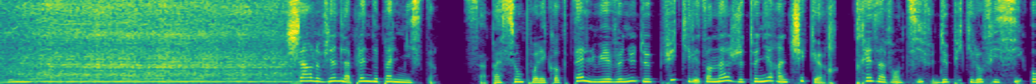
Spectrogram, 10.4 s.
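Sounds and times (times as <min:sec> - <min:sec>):
electric blender mixing chouchou juice with sugar for homemade syrup: 0:00.0 - 0:03.1
speech: 0:03.0 - 0:10.3.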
